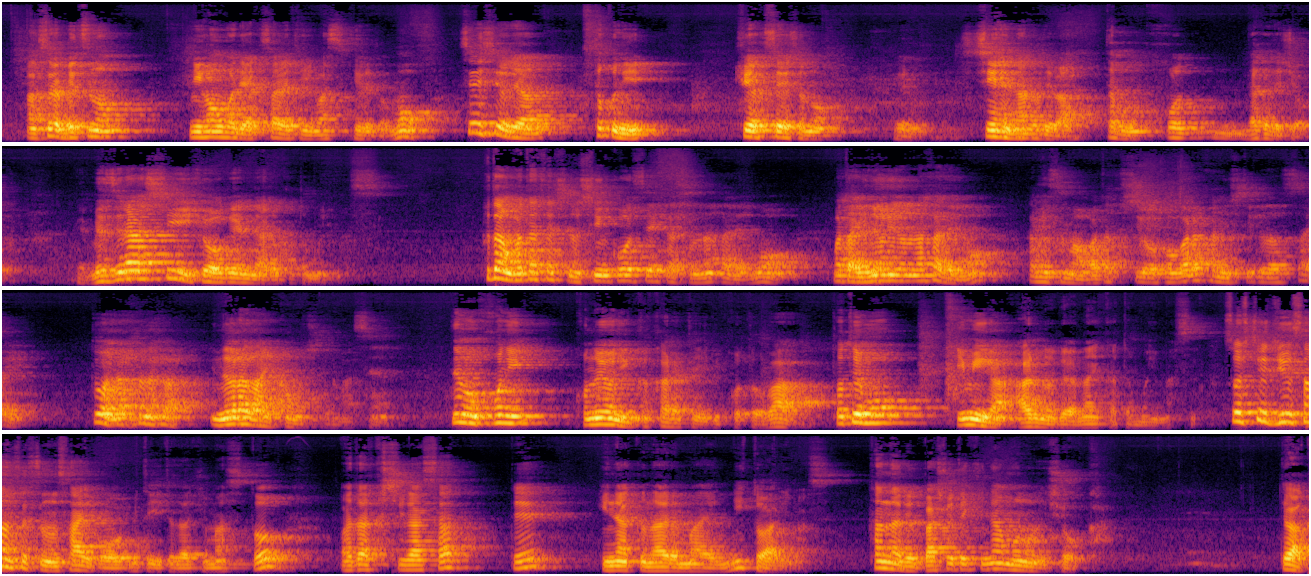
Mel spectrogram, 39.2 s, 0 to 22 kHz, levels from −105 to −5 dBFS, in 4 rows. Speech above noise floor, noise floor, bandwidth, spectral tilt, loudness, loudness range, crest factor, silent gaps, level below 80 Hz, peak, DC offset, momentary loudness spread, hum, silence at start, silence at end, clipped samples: 41 dB; -62 dBFS; 17 kHz; -5.5 dB/octave; -21 LUFS; 4 LU; 20 dB; none; -82 dBFS; -2 dBFS; under 0.1%; 18 LU; none; 0.2 s; 0 s; under 0.1%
